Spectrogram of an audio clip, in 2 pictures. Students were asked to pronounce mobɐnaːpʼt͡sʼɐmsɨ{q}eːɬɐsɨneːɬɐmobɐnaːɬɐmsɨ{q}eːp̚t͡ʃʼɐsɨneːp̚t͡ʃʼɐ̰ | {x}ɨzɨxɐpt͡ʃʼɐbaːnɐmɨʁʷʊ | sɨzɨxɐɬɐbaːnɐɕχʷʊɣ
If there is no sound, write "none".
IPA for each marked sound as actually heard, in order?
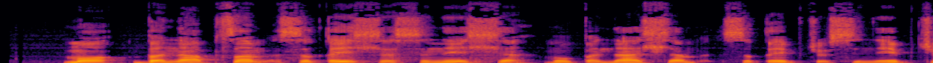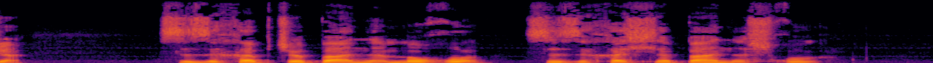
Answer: q, q, s

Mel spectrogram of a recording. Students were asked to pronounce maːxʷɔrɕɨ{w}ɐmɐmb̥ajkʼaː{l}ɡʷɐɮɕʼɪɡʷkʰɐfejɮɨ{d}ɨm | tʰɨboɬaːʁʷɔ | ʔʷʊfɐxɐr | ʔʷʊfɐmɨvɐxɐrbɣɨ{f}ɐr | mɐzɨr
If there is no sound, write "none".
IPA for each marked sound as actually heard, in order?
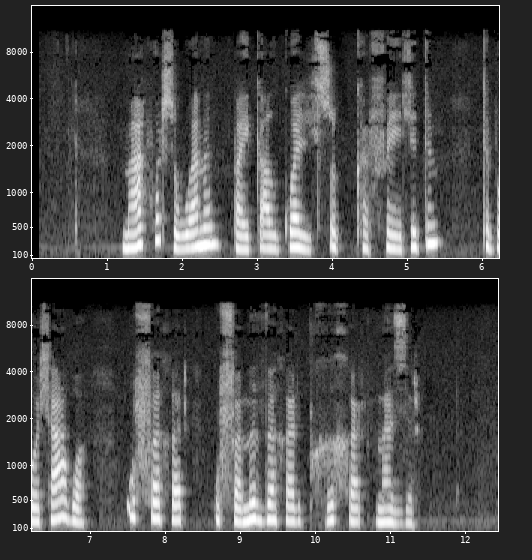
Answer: w, l, d, x

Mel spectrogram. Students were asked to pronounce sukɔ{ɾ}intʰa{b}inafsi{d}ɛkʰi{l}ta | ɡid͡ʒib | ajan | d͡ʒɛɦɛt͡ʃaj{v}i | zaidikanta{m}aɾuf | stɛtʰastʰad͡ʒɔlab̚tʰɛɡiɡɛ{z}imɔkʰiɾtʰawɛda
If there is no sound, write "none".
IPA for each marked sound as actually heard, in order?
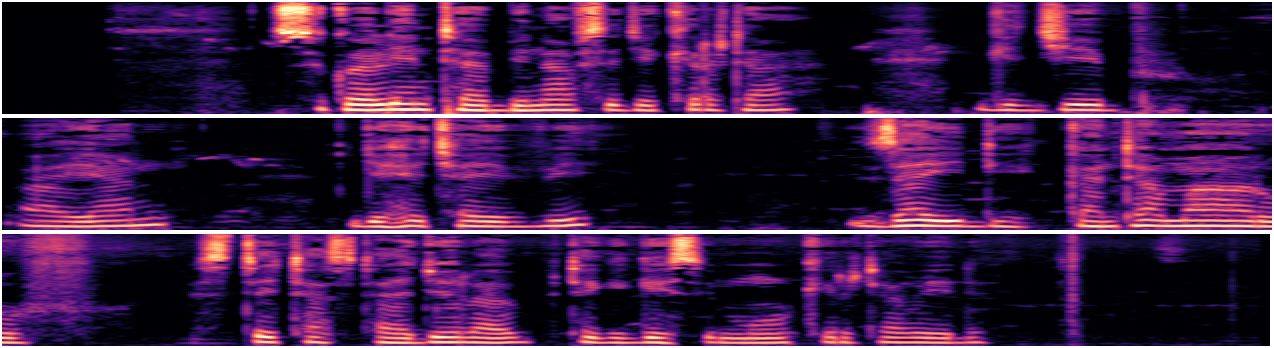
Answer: l, b, d͡ʒ, ɾ, v, m, s

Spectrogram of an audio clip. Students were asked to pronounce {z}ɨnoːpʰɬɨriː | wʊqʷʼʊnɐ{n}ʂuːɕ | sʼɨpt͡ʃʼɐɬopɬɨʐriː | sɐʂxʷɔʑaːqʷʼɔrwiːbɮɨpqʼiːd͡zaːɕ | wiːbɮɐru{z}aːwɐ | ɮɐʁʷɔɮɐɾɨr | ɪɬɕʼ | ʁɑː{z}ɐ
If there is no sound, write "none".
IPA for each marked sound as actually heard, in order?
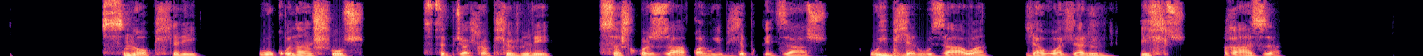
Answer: s, n, z, z

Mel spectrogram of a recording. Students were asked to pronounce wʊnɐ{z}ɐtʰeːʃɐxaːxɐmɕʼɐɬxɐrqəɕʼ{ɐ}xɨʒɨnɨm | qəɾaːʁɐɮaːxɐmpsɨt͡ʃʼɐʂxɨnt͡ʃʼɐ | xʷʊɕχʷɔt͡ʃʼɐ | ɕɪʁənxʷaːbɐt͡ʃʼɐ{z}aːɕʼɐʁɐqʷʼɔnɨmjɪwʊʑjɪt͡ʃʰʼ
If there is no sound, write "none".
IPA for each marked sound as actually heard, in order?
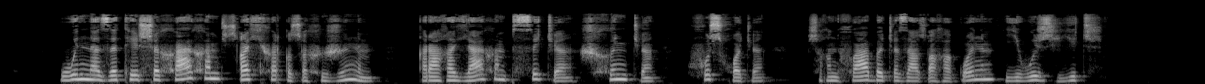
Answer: z, ɐ, z

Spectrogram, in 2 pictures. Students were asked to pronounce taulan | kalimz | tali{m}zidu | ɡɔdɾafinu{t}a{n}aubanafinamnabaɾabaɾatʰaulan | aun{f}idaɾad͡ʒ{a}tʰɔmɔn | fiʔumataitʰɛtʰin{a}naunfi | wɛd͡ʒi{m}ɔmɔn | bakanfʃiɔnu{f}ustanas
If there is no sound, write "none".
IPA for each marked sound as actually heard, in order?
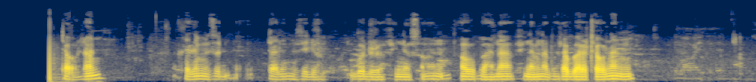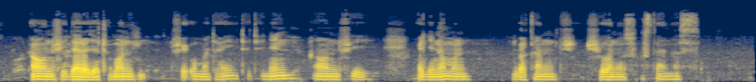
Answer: m, s, n, f, a, i, n, s

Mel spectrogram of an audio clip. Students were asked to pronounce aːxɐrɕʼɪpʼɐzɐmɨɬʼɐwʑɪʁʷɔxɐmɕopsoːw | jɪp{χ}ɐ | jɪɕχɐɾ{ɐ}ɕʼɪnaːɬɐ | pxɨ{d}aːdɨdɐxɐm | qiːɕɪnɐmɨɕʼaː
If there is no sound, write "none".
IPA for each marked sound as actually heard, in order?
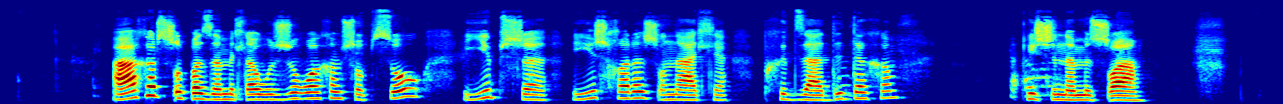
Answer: ɕ, ɐ, d͡z

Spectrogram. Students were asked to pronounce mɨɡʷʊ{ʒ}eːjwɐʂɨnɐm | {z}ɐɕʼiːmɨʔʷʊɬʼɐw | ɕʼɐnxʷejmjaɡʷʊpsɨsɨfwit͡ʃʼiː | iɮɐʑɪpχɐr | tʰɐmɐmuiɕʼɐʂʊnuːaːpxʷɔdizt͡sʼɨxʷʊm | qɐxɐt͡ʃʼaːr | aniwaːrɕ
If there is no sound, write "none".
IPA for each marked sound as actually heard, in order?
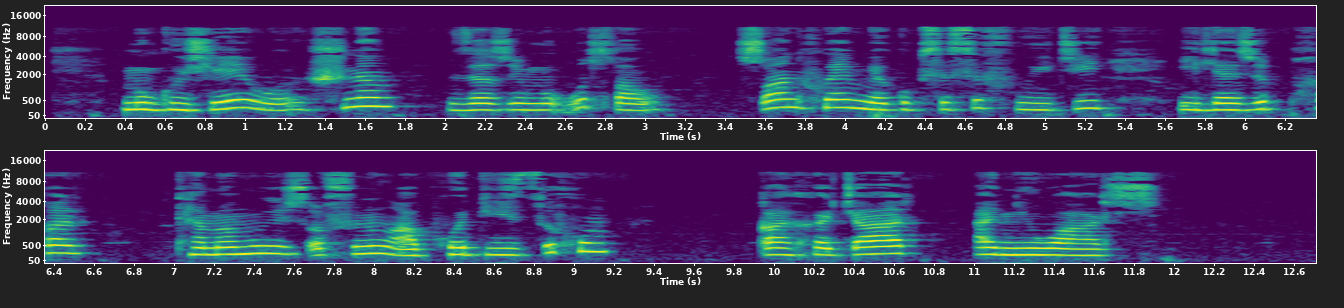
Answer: ʒ, z

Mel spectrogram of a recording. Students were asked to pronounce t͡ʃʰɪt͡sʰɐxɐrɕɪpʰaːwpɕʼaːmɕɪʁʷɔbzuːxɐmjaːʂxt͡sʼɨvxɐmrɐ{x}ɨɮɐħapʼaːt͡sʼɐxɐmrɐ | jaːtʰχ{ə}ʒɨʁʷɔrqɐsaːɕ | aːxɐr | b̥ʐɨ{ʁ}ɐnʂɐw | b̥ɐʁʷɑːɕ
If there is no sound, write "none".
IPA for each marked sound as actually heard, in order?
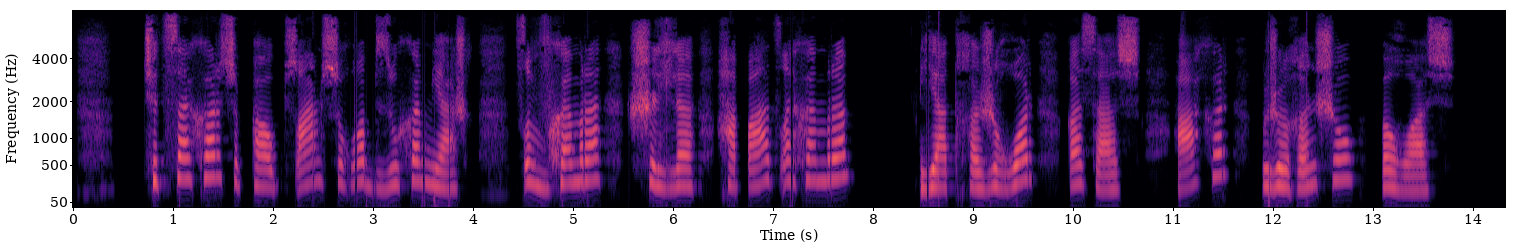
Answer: ʂ, ɐ, ʁ

